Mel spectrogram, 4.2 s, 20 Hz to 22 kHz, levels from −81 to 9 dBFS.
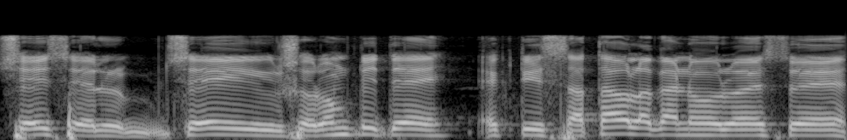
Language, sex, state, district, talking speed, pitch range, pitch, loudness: Bengali, male, Assam, Hailakandi, 100 wpm, 160-175 Hz, 165 Hz, -14 LUFS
